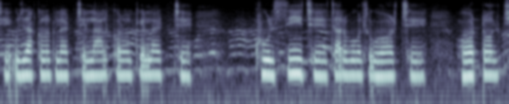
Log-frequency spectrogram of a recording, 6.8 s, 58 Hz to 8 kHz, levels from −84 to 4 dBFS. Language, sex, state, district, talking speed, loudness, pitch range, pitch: Maithili, male, Bihar, Saharsa, 150 wpm, -17 LUFS, 225-245 Hz, 230 Hz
